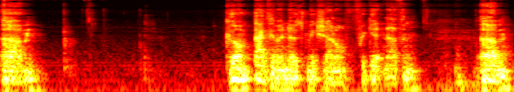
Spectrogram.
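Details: Adult man with a tracheostomy placed less than a year earlier after neck cancer surgery, speaking through a Passy Muir one-way speaking valve; reports restrictive, squeezing vocal cords and constant pressure; speech through a tracheostomy speaking valve.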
